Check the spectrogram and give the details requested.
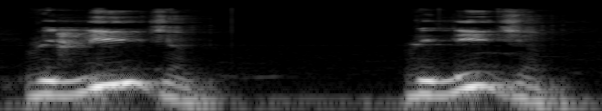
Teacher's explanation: in religion the second syllable the second syllable receives the primary stress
